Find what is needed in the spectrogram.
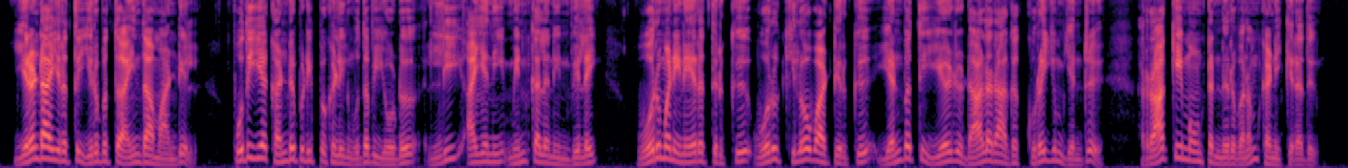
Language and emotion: Tamil, neutral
